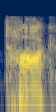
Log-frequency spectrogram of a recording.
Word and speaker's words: tak: So talk, which is sort of the Irish version pronunciation of take, a cup, oh kindness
